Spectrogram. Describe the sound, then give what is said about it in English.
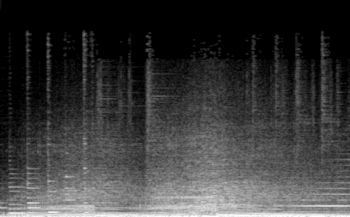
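A motorcycle engine revs loudly, its pitch climbing and falling in sweeping waves as the throttle is worked, with no talking over it. “Don't horse around when it comes to motorcycle safety.”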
